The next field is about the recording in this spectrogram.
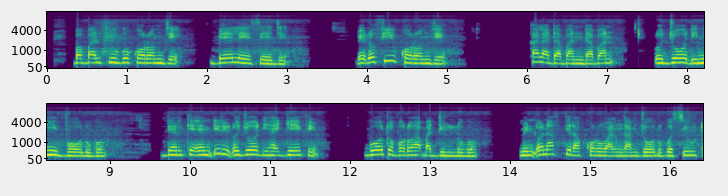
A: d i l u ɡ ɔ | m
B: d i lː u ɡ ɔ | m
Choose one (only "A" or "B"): B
